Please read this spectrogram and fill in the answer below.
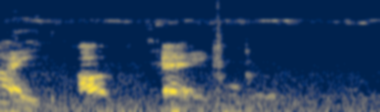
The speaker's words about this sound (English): I can hear those crickets, man. They're really pissed off.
